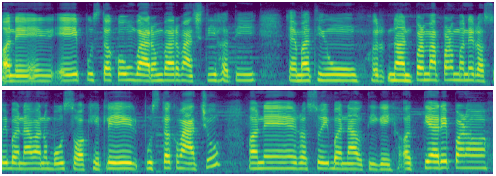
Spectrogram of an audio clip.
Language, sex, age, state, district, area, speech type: Gujarati, female, 45-60, Gujarat, Kheda, rural, spontaneous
